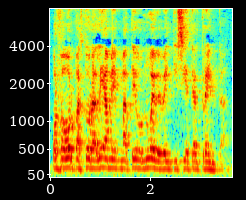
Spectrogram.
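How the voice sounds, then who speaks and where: A man preaching a sermon in a high voice, pressing each point with fervent amens and hallelujahs. His voice rings out in a roomy, echoing church space. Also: fairly even intonation, measured pace, distant mic, slight background noise. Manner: emphatic preaching, punctuated with amen and hallelujah. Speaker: pastor.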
